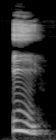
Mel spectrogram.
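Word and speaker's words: И: The letter E is pronounced like I in the word internet. E, E, E.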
